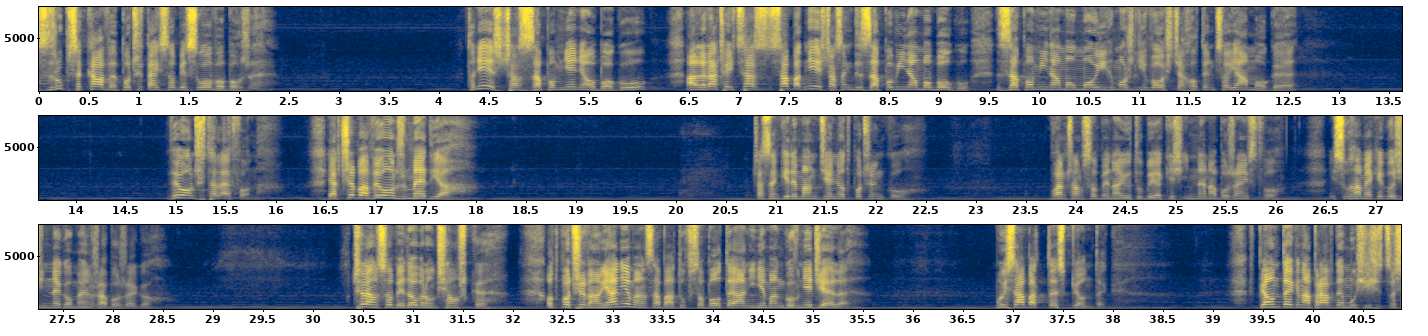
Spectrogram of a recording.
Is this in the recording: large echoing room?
yes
